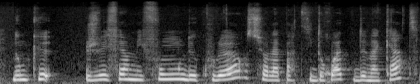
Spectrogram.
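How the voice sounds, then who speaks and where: A woman talks at a moderate pace over noticeable background noise. Her pitch is medium, with ordinary pitch variation. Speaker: crafting channel host. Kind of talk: tutorial. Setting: home desk filmed by overhead camera. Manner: hesitant, many filler sounds.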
